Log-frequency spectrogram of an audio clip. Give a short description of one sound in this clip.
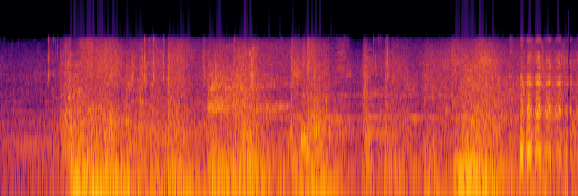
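Video game spells crackle and blast during a fight.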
